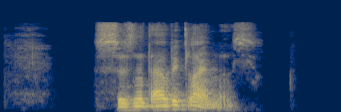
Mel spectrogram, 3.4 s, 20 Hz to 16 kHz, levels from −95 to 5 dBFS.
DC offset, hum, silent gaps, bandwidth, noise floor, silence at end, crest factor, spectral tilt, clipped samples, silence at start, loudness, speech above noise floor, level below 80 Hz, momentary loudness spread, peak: under 0.1%; none; none; 7.8 kHz; -68 dBFS; 0.9 s; 20 dB; -4 dB/octave; under 0.1%; 0.95 s; -18 LUFS; 51 dB; -58 dBFS; 15 LU; -2 dBFS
